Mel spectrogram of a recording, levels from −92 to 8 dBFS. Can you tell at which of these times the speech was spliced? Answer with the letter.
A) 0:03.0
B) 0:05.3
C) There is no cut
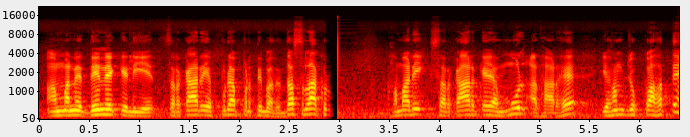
A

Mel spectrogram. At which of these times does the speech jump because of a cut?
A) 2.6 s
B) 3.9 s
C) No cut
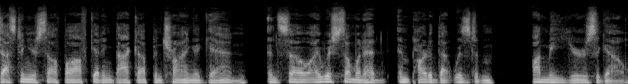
A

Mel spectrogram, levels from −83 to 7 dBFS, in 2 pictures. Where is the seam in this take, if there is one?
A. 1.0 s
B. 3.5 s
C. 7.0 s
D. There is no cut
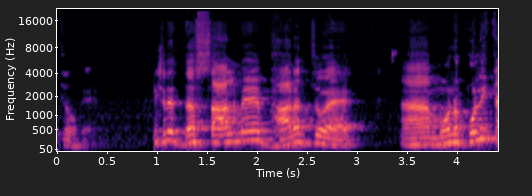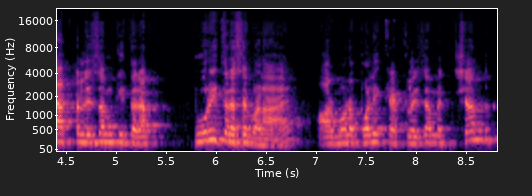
A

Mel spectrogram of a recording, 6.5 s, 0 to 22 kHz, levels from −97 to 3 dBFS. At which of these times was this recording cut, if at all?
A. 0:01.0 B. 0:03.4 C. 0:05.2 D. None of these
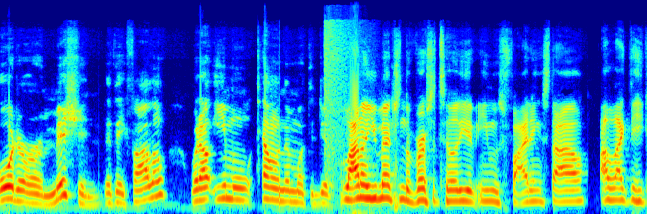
B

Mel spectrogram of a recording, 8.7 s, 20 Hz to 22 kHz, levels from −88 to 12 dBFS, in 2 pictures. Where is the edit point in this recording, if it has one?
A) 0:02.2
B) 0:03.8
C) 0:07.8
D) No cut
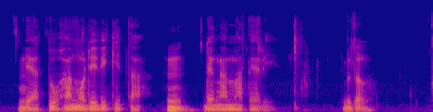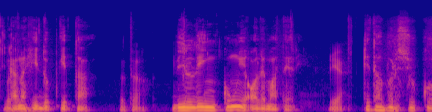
C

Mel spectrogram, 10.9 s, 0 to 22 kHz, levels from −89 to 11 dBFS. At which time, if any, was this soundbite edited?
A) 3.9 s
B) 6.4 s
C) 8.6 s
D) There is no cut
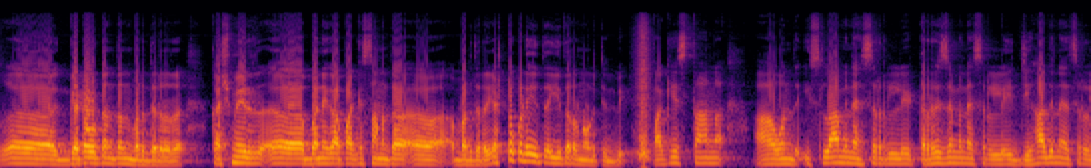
B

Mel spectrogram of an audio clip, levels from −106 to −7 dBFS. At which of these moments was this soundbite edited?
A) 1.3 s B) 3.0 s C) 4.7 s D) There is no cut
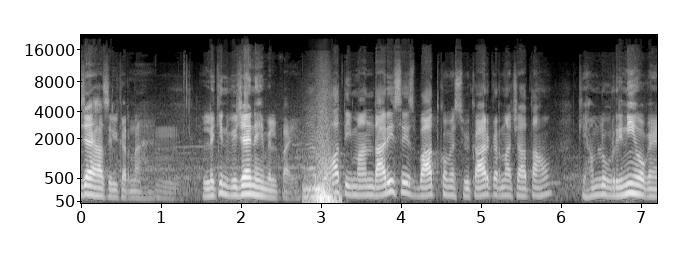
B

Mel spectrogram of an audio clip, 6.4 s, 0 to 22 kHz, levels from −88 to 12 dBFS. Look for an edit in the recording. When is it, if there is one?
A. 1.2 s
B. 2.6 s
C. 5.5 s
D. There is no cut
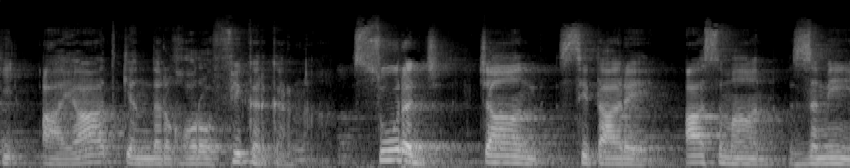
D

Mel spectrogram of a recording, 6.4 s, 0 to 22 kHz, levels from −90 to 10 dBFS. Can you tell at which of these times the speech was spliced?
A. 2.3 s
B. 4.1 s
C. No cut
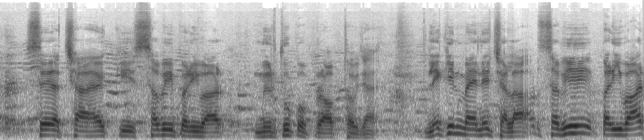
C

